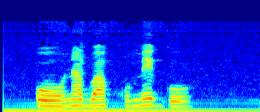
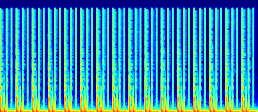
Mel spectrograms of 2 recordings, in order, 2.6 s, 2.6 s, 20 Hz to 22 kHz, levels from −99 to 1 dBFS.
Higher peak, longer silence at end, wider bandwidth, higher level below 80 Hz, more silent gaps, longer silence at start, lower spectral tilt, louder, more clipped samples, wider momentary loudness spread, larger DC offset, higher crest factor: second, -12 dBFS vs -4 dBFS; about the same, 0 s vs 0 s; second, 11 kHz vs 17.5 kHz; second, -40 dBFS vs -26 dBFS; neither; about the same, 0.05 s vs 0 s; first, -7.5 dB/octave vs -4.5 dB/octave; about the same, -29 LUFS vs -27 LUFS; neither; first, 10 LU vs 2 LU; neither; about the same, 18 dB vs 18 dB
